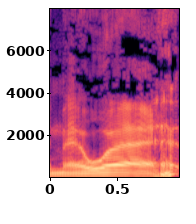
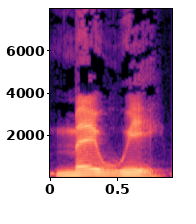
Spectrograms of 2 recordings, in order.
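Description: First: Swiss French "Mais ouais" with a rise at the end; rising "Mais ouais" the way they say it in Geneva; Swiss French accent. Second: "mais oui" said the Parisian way, falling at the end; a plain falling "mais oui" in French. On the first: Retold or imitated. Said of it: "And they say". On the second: Shown as a demonstration. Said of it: "mais ouais is the French".

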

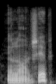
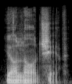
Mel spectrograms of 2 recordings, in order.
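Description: First: Very soft deferential "your lordship"; hushed genteel host. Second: Very soft deferential "your" leaning down; hushed genteel host. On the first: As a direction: murmur "lordship" with a gentle rise. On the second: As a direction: lay weight on "your", falling gently. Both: Acted. Butler addresses the lord.

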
